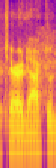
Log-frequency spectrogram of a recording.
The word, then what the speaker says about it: pterodactyl: Why you can't hear a pterodactyl go to the bathroom? Because the P is silent.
